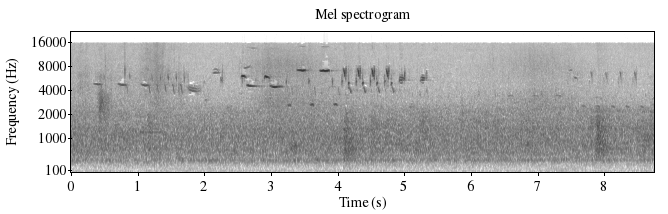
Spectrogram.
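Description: Birds chirping in short, high notes, many of them in the first half and a few again near the end, over a steady outdoor rush of background noise.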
